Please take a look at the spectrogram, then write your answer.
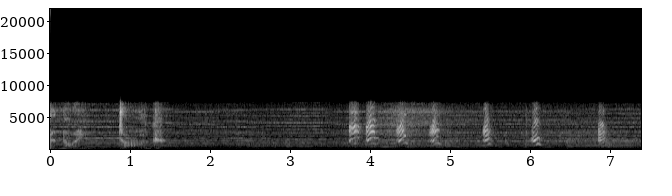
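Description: A dog whimpers in the video game Bleach: Rebirth of Souls, giving a series of short, high, rising whines in quick succession over faint background music, with a character speaking briefly before.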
